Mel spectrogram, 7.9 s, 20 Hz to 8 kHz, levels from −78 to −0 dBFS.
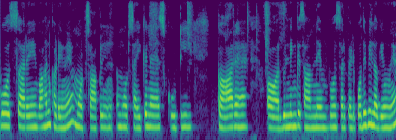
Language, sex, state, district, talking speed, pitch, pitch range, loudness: Hindi, female, Haryana, Rohtak, 165 wpm, 210 Hz, 205-220 Hz, -16 LUFS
